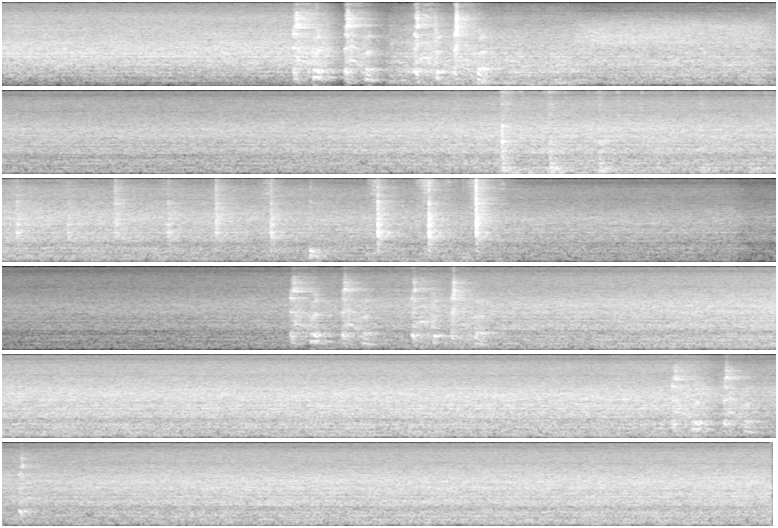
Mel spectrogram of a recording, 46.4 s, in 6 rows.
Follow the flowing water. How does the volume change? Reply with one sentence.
The loudness of the flowing water goes down, then up.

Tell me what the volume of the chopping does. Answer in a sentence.
The loudness of the chopping goes down, then up.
